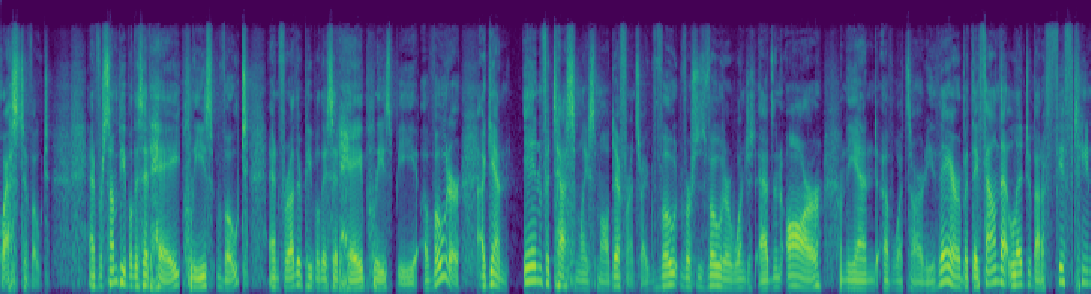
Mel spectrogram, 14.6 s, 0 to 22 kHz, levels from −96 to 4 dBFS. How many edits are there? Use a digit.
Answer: 5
